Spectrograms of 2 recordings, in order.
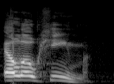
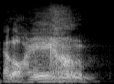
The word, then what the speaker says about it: Elohim: The word here for God is Elohim. If you want to really say it correctly in the Hebrew, Elohim, okay?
